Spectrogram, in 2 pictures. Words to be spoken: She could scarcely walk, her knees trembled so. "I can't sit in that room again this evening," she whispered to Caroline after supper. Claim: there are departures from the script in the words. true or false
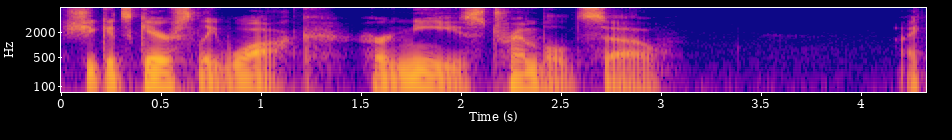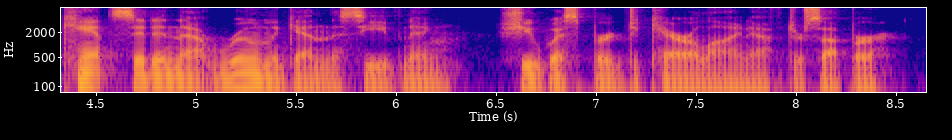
false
